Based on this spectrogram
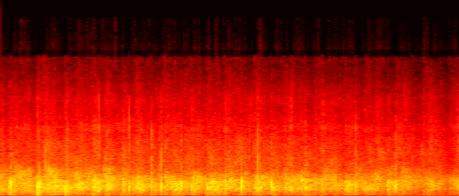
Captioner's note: applause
